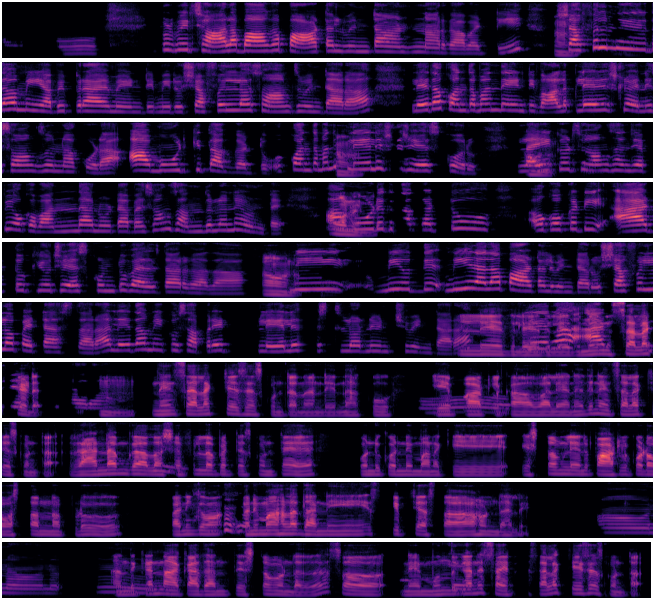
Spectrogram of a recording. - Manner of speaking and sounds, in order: in English: "షఫుల్"; in English: "షఫుల్‌లో సాంగ్స్"; in English: "ప్లేలిస్ట్‌లో"; in English: "సాంగ్స్"; in English: "మూడ్‌కి"; in English: "లైక్డ్ సాంగ్స్"; in English: "సాంగ్స్"; in English: "మూడ్‌కి"; in English: "యాడ్ టు క్యూ"; in English: "షఫుల్‌లో"; in English: "సెపరేట్ ప్లేలిస్ట్‌లో"; in English: "యాడ్ టు క్యూ"; in English: "సెలెక్టెడ్"; in English: "సెలెక్ట్"; in English: "సెలెక్ట్"; in English: "రాండమ్‌గా"; in English: "షఫుల్‌లో"; other background noise; chuckle; in English: "స్కిప్"; giggle; in English: "సో"; in English: "సెట్ సెలెక్ట్"
- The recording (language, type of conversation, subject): Telugu, podcast, రోడ్ ట్రిప్ కోసం పాటల జాబితాను ఎలా సిద్ధం చేస్తారు?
